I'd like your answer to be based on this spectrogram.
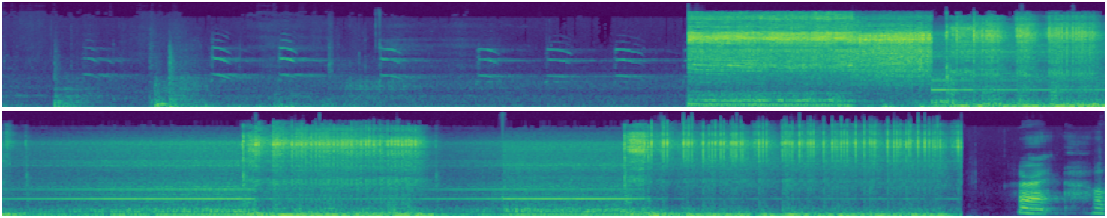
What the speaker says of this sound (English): I just got to grind up these joints to clean them up for welding.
